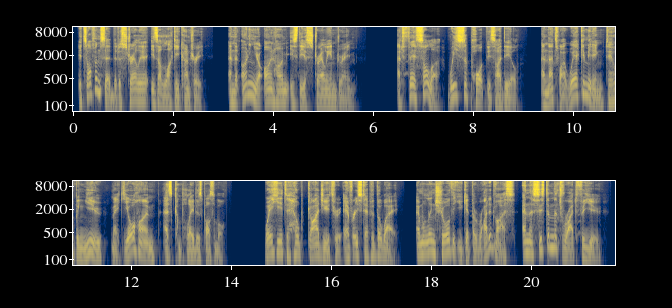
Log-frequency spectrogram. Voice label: AUS Male; Studio Nonagram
